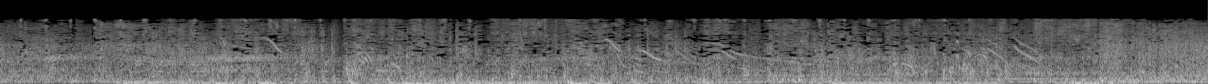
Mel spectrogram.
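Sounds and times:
gliding electronic tones: 0:00.0 - 0:11.3.

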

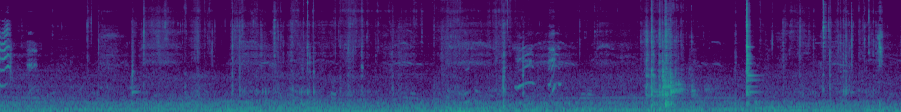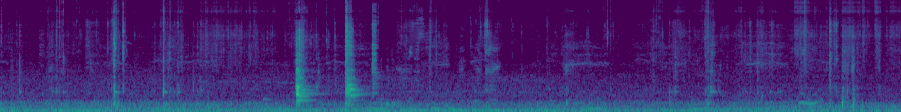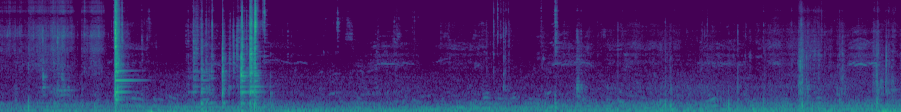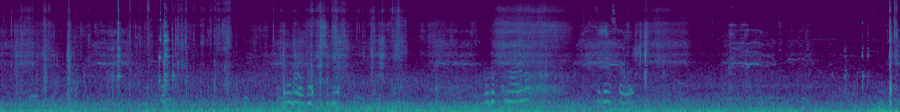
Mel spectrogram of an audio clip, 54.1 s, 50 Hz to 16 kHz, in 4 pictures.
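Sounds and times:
low steady background noise: 0:00.0 - 0:54.0
fire shovel and tongs scraping: 0:23.6 - 0:31.1.

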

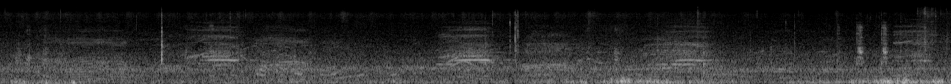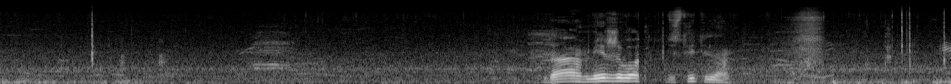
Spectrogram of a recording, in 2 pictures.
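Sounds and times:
waterfowl calling: 0:00.1 - 0:03.4, 0:04.4 - 0:07.2, 0:11.9 - 0:12.8, 0:17.0 - 0:17.8.

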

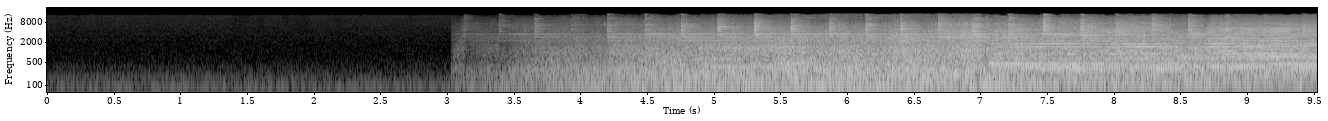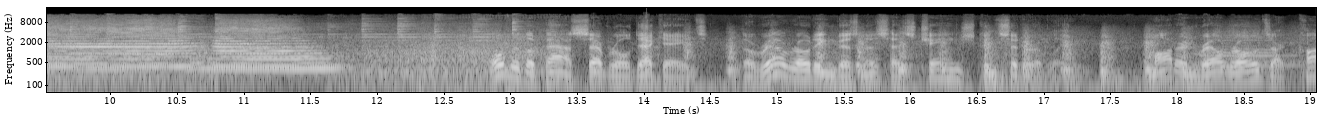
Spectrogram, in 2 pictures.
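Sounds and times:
train rumble and rail clatter: 0:03.1 - 0:19.0
train horn chord: 0:07.0 - 0:12.0, 0:18.2 - 0:19.0.

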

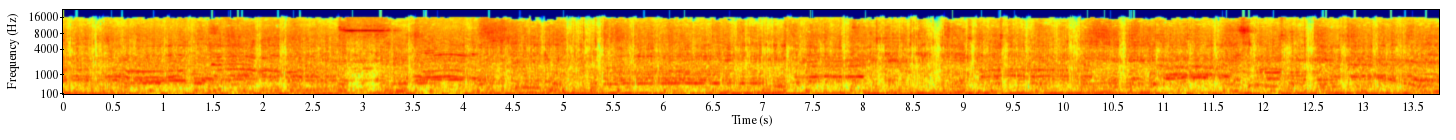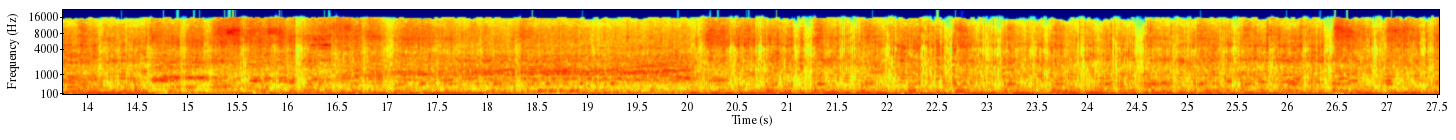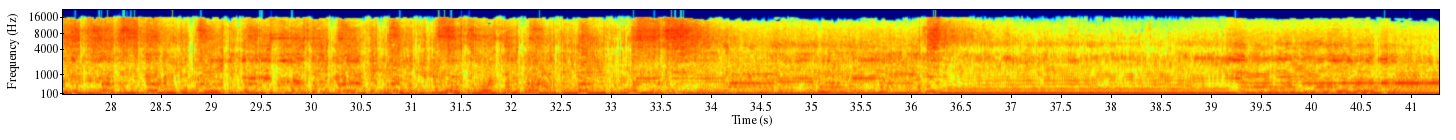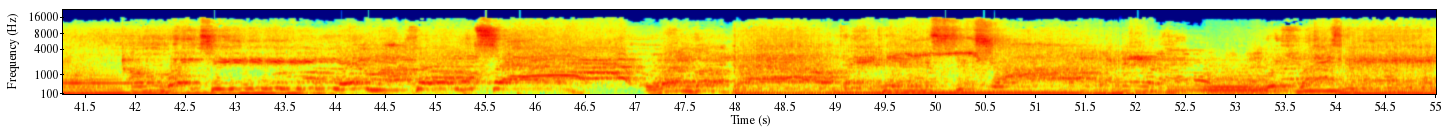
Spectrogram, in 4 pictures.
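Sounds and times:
drum kit: 0:00.0 - 0:43.7, 0:48.0 - 0:55.0
bass guitar: 0:00.0 - 0:55.0
distorted electric guitars: 0:00.0 - 0:55.0.

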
